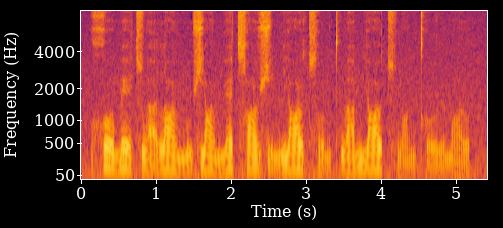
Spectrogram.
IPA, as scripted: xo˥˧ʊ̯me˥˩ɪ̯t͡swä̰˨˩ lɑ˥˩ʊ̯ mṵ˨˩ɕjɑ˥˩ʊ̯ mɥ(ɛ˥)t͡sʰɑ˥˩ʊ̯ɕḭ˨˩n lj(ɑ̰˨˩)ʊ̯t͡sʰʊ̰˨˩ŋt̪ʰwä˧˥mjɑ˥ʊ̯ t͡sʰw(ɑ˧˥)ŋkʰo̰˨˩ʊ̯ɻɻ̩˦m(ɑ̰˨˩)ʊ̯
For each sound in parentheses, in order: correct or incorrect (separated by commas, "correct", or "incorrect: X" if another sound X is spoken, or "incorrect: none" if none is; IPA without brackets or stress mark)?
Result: correct, incorrect: ɑ˥, correct, incorrect: ɑ˥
